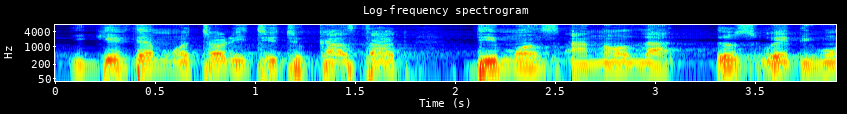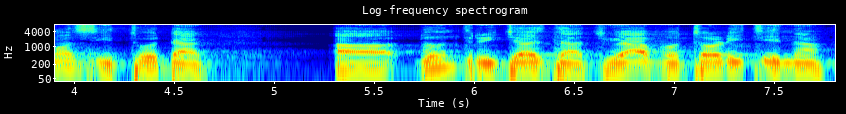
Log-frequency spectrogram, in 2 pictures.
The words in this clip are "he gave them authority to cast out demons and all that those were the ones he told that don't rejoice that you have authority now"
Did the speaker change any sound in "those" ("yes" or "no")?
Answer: yes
